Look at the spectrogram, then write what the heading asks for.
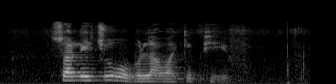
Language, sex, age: Northern Sotho, male, 19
